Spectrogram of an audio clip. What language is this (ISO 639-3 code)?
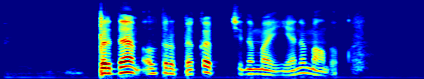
uig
